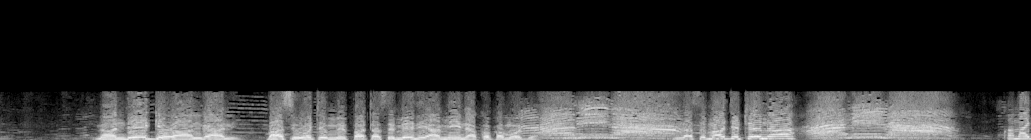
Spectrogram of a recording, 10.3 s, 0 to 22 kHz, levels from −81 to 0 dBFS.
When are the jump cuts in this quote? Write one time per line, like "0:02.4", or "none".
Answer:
0:02.7

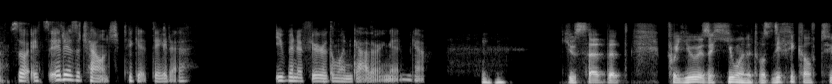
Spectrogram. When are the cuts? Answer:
0:05.5

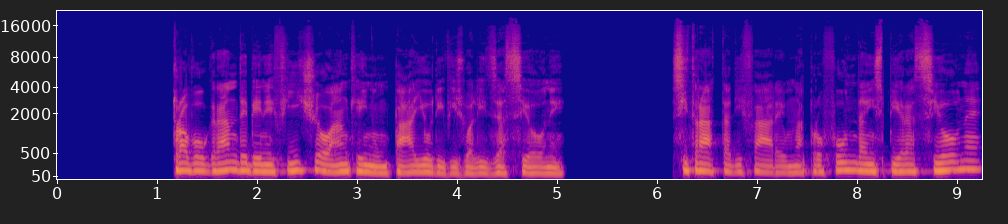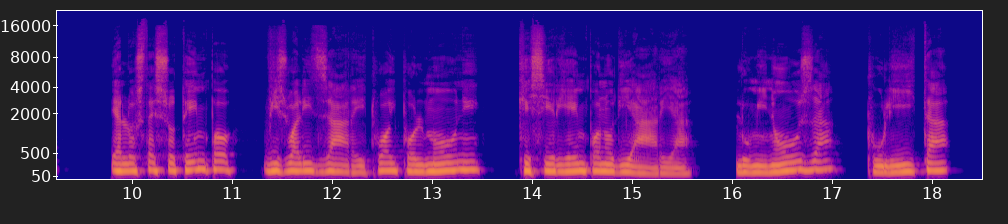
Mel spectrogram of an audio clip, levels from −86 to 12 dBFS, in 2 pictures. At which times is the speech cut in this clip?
0:06.0

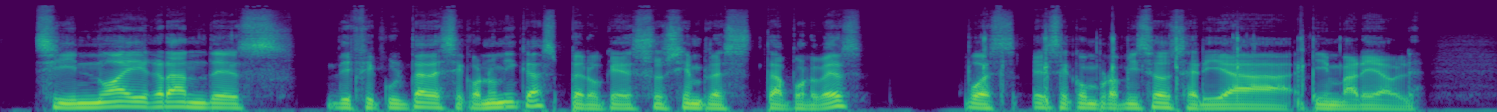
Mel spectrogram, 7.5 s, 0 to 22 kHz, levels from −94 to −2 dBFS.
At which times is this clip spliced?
0:04.8

